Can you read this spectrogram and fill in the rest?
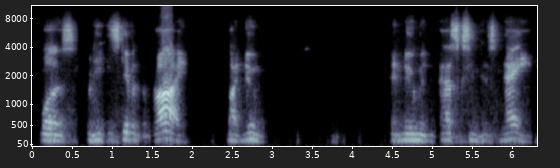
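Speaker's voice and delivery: ordinary talk, nothing marked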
